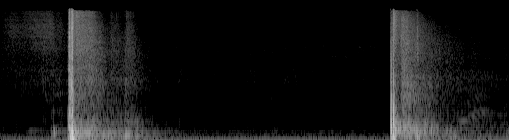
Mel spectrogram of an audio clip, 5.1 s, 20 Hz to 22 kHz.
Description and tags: Fireworks recorded using a combination of Tascam DR-05 onboard mics and Tascam DR-60 using a stereo pair of lavalier mics and a Sennheiser MD421. I removed some voices with Izotope RX 5, then added some low punch and high crispness with EQ.
bang, crackle, fireworks, pop, whiz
